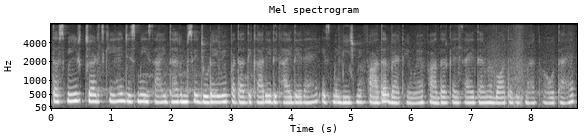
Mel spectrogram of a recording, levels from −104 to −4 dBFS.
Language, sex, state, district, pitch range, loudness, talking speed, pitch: Hindi, female, Uttar Pradesh, Varanasi, 200-230 Hz, -16 LUFS, 220 wpm, 215 Hz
